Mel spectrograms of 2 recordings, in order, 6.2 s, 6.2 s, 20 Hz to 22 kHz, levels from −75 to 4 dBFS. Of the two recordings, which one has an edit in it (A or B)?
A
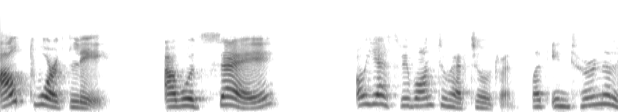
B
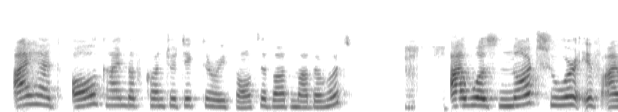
A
